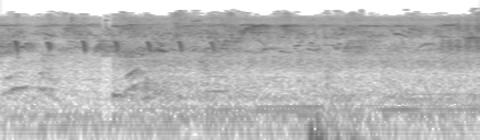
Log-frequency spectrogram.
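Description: Small birds chirping in short, high calls repeated several times a second, in the first two seconds and again near the end, over a steady background hum.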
